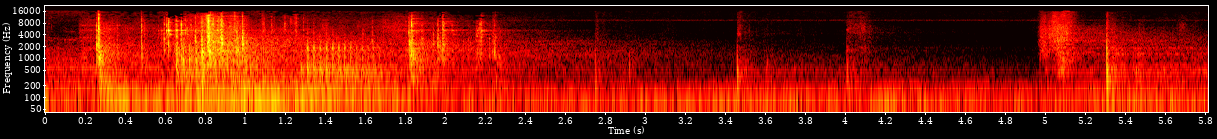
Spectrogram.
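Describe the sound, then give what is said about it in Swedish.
The metallic rattle of a large iron key as a prison caretaker unlocks the gates, with a burst of scraping and jangling, then several sharp, sparse clicks and clanks of the gate's mechanism spaced out over a quiet background. “Med en stor nyckel i järn låser han upp och leder oss in i den mörka byggnaden.”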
